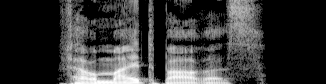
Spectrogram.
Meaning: strong/mixed nominative/accusative neuter singular of vermeidbar
- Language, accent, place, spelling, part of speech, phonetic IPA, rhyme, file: German, Germany, Berlin, vermeidbares, adjective, [fɛɐ̯ˈmaɪ̯tbaːʁəs], -aɪ̯tbaːʁəs, De-vermeidbares.ogg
